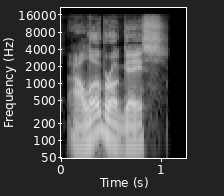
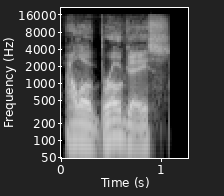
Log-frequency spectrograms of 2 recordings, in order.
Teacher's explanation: So instead of Allobrogi, it's Allobroges, and I'm pretty sure the accent is on the antepenult.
